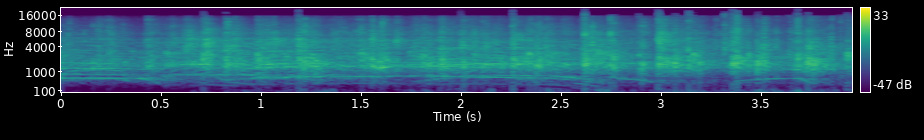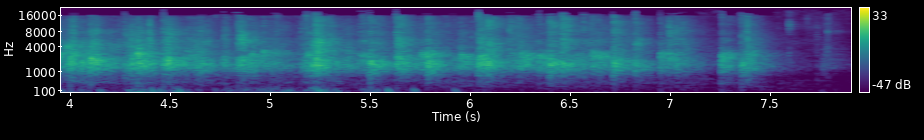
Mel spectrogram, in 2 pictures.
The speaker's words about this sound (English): Very warm round of applause.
